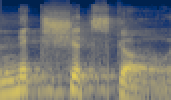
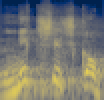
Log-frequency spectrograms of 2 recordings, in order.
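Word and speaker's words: Nikšićko: pronounce lots of foreigners when you meet a foreigner have them say nick schichko okay they're not going to say it correctly it's very difficult for a foreigner but niksico pivo is actually a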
